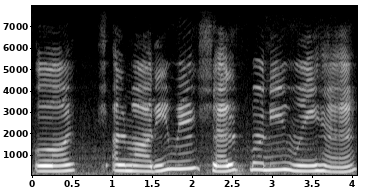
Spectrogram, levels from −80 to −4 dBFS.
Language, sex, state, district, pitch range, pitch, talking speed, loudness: Hindi, female, Punjab, Pathankot, 255-310 Hz, 270 Hz, 105 wpm, -14 LUFS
